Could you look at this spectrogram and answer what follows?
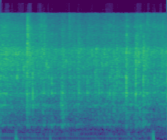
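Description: Garlic and green chilies sizzle in hot oil with a constant dense crackle, punctuated by a few soft thumps of ingredients being stirred, close and alone without talk.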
